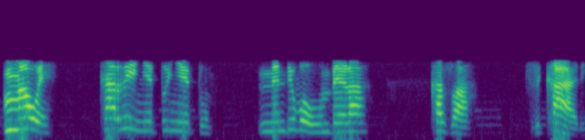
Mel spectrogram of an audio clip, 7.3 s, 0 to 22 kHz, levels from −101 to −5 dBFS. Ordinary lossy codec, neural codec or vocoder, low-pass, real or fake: none; none; 3.6 kHz; real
